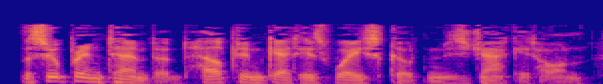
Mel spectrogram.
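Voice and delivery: ordinary delivery, nothing marked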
